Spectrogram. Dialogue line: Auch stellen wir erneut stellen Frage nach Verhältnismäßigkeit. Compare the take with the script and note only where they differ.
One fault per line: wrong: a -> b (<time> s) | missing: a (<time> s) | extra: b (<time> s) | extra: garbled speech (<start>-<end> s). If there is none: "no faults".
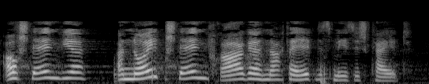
no faults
